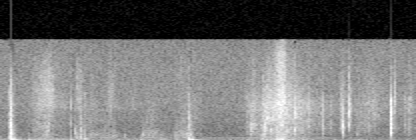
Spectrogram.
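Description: A car sun visor being handled: a string of plastic clicks and knocks as it is slid out along its rod and moved, the loudest about two and three seconds in, with a sharp click near the end.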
